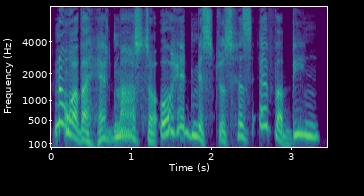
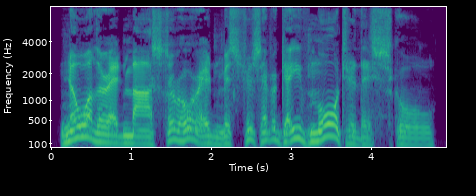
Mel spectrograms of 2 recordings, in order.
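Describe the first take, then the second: First: Said in the usual way. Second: Growled. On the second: A narrator's reading. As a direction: growl it back in grief. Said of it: "growled Hagrid".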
